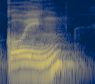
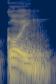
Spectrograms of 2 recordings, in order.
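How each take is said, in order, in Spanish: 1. El acento está en la última sílaba. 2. El acento está en la primera sílaba. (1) "no leemos Cohen" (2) "sino Cohen; el acento va en la penúltima sílaba"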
